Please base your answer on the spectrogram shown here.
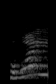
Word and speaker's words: Hawaii: So because W's are pronounced V's in the Hawaiian language, Hawaii is supposed to be pronounced Hawaii.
